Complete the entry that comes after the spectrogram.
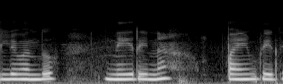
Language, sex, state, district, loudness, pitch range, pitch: Kannada, female, Karnataka, Bidar, -14 LUFS, 235-245 Hz, 240 Hz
